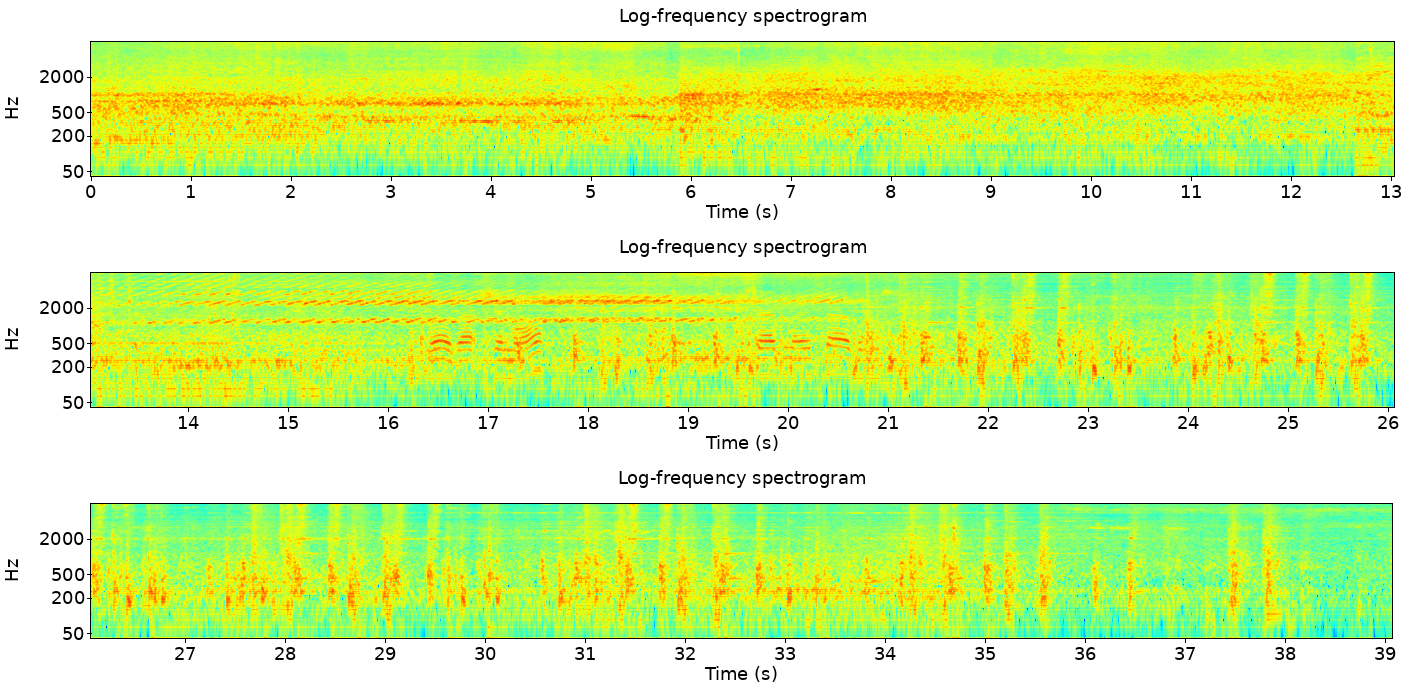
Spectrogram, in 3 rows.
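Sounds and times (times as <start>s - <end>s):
train wheels clattering over rail joints: 20.6s - 38.9s.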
